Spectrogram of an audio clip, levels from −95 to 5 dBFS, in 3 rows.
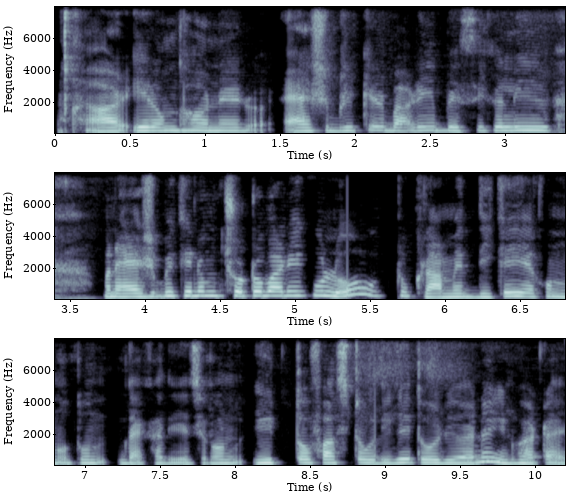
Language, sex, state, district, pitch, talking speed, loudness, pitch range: Bengali, female, West Bengal, Kolkata, 215 Hz, 180 wpm, -18 LUFS, 205-235 Hz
